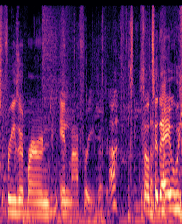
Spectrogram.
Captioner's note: laughter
